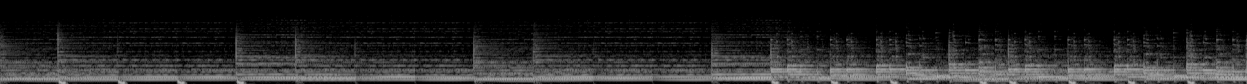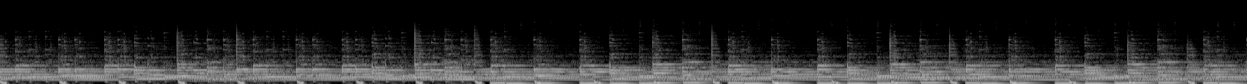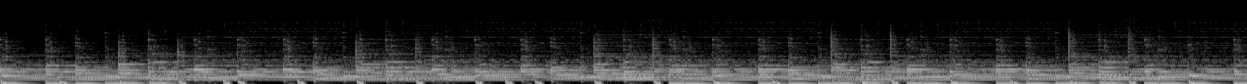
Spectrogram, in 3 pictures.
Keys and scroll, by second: 1.1 2, 1.3 Return, 4.7 3, 5.1 Return, 6.1 n, 8.2 alt+r, 10.1 8, 10.5 Return, 18.7 ctrl+alt+0, 29.9 i.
